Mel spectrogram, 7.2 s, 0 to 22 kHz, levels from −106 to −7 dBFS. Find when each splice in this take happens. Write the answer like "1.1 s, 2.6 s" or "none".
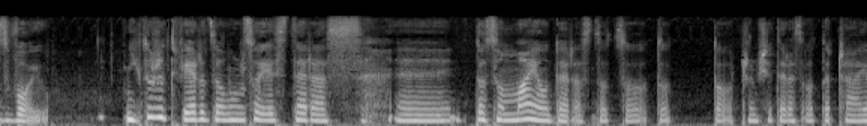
0.9 s, 2.0 s

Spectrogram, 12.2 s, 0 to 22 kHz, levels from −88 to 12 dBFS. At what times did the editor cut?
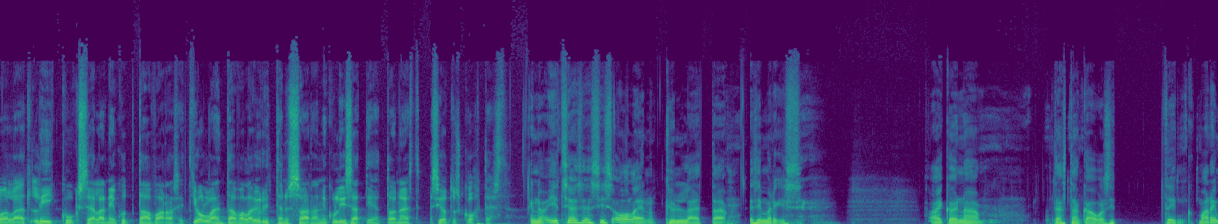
none

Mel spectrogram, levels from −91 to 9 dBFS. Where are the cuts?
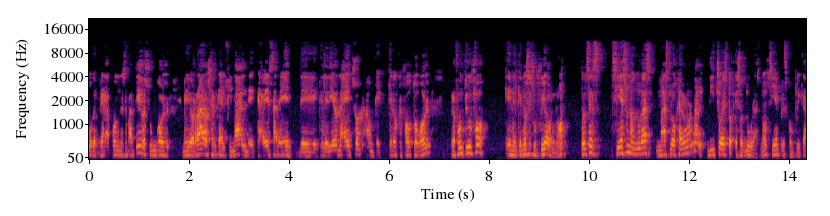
9.6 s

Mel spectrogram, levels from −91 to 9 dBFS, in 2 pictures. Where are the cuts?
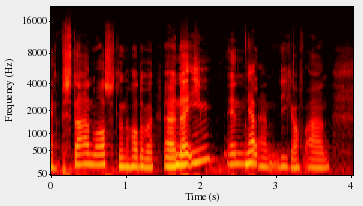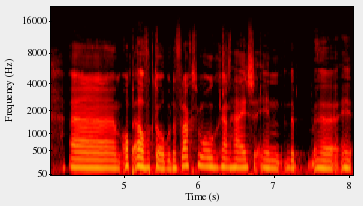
1.4 s, 2.7 s

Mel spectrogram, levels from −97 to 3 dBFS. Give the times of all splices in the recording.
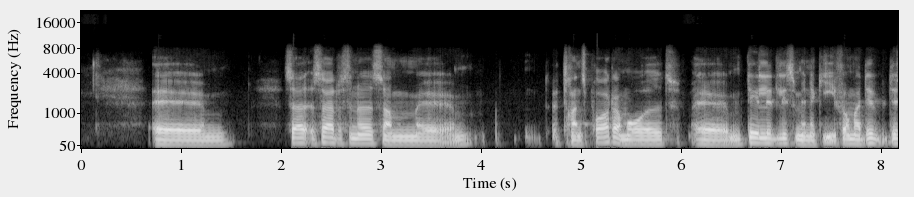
none

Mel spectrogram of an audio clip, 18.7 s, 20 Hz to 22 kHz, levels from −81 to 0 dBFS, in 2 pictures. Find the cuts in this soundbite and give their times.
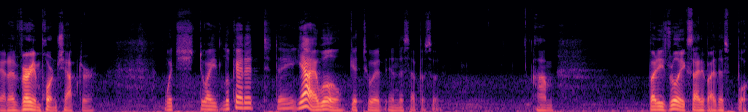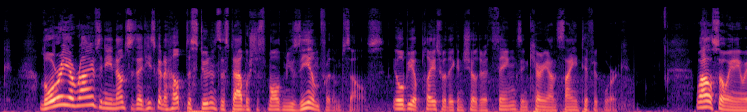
none

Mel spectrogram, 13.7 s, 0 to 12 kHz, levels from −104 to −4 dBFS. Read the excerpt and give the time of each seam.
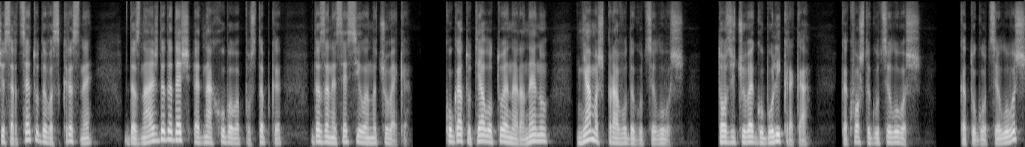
11.1 s

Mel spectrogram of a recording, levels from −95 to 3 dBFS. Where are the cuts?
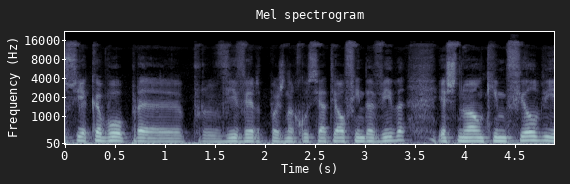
none

